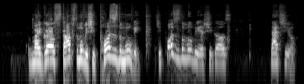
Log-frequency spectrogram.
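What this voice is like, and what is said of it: Strong New York accent. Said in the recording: “that strong type New York accent ... she's got that strong accent that you have”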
